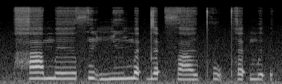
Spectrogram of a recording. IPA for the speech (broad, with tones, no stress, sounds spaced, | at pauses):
h ä˦ m e˦ ɪ̯ θ ĩ˦˨ ɲ ĩ˦ m ɛ˦ ʔ d ɛ˦ ʔ θ a˦ ɪ̯ pʰ ṵ˦˨ pʰ ɛ˦ ʔ m ɪ˦ ʔ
